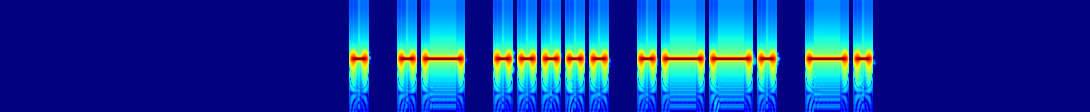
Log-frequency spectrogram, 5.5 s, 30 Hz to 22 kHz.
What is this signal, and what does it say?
Morse code, heard as a keyed tone, about 20 wpm, 700 Hz. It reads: EA5PN
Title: DXCC-100 Call Signs - 5 Characters - Repeated 2x - 20wpm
